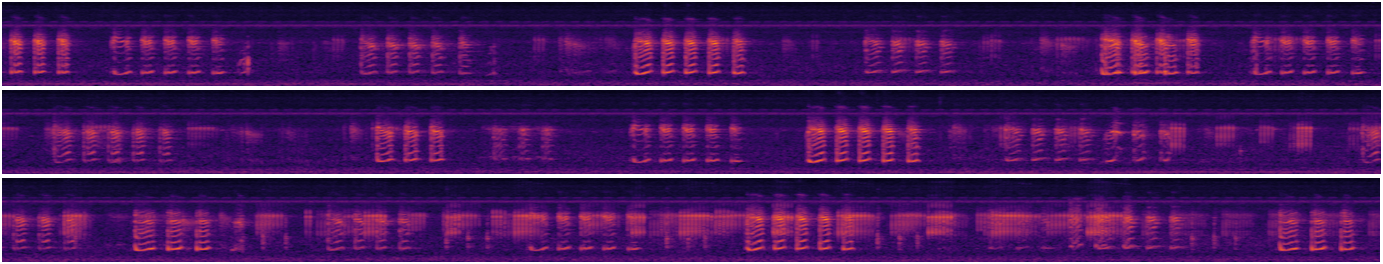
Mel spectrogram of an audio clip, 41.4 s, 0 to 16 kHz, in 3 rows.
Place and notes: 青蛙ㄚ婆ㄟ家民宿, Puli Township, Nantou County - A variety of chirping frogs
Ecological pool, A variety of chirping frogs
Zoom H2n MS+XY
Puli Township, 桃米巷11-3號, 17 May 2016, 21:44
